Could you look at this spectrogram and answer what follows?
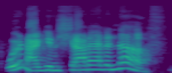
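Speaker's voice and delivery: high, mocking eager voice; mock their eagerness, up high; cocky soldiers. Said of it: "they're like".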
